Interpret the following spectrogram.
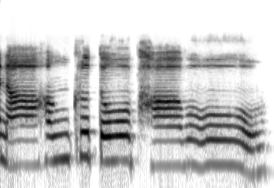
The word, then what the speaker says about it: ನಾಹಂಕೃತೋ: ಕೇಳಿಸಬೇಕು ಕೊನೆಗೆ ಯಸ್ಯ ನಹಂಕೃತೋ ನ ಹೇಳಿ ದೀರ್ಘ ಇದೆ ನಾಹಂ ಹಂ ಕೃತೋ ಹಂ ನೋಡಿ ಕ ಗಗಂ ಹ ಆದಮೇಲೆ ಅನುಸ್ವಾರ ಇದೆಯಲ್ಲ ಮುಂದೆ ಶಬ್ದ ಏನಿದೆ ಕ ಇದೆ ಕ ಕೆ ಏನ್ ಬಂತು ಕ ಗಂ ಬಂದಿದೆ ಹಾಗಾಗಿ ಅನುಸ್ವಾರ ಬರಬೇಕು ಅಲ್ಲಿ ಹಂ ಕೃತೋ ನಹಂಕೃತೋ ನೋಡಿ ಹಂಕೃತ ಅಂತ ಅಂತ ಹೇಳಿದ್ರೆ ತಪ್ಪು ಅಹಂಕೃತೋ ನಹಂಕೃತೋ ನಾಹಂಕೃತೋ ಆಟೋಮ್ಯಾಟಿಕ್ ಆಗಿ ಬಂದ್ಬಿಡುತ್ತೆ ಅದು ಉಚ್ಚಾರಣೆ ಹಂ ಬಟ್ ಕೆಲವೊಂದು ಕಡೆಗೆ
